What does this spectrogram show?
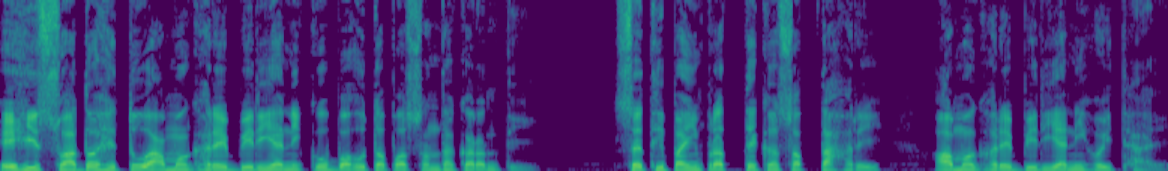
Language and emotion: Odia, neutral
